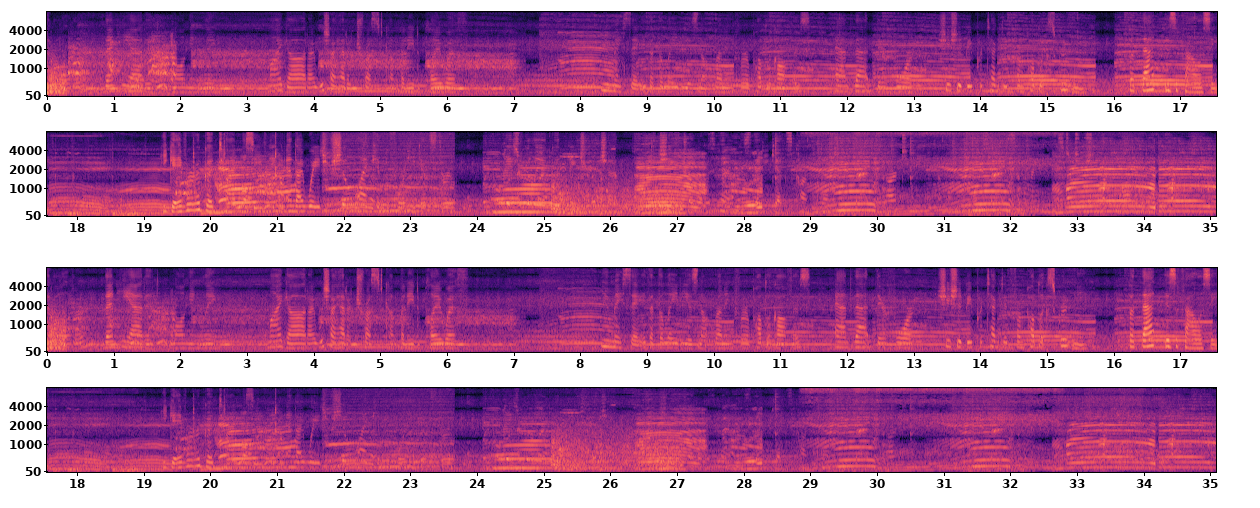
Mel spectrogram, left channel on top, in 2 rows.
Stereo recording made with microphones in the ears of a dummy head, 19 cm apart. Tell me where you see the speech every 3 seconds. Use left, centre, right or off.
right, right, right, right, right, right, left, left, left, left, left, left.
